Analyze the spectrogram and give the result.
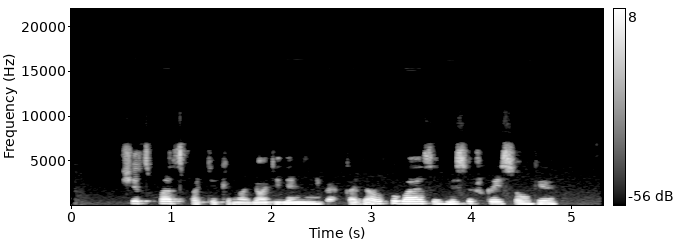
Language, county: Lithuanian, Klaipėda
